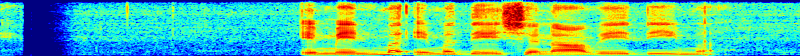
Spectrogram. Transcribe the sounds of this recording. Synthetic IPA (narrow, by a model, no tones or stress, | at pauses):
emenməʔeməd̪eːʃənaːʋeːdiːmə̰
